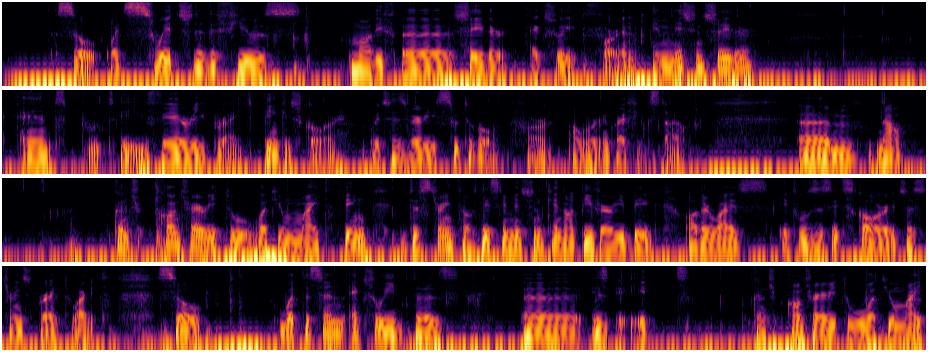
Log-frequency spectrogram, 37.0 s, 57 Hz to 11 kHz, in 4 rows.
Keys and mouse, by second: 0.3 right click, 1.0 Delete, 2.8 shift+a, 6.5 s, 9.1-14.4 drag, 15.8-17.6 middle drag, 18.7-21.3 middle drag, 25.4-30.9 middle drag, 33.5 a, 36.6 shift+a.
